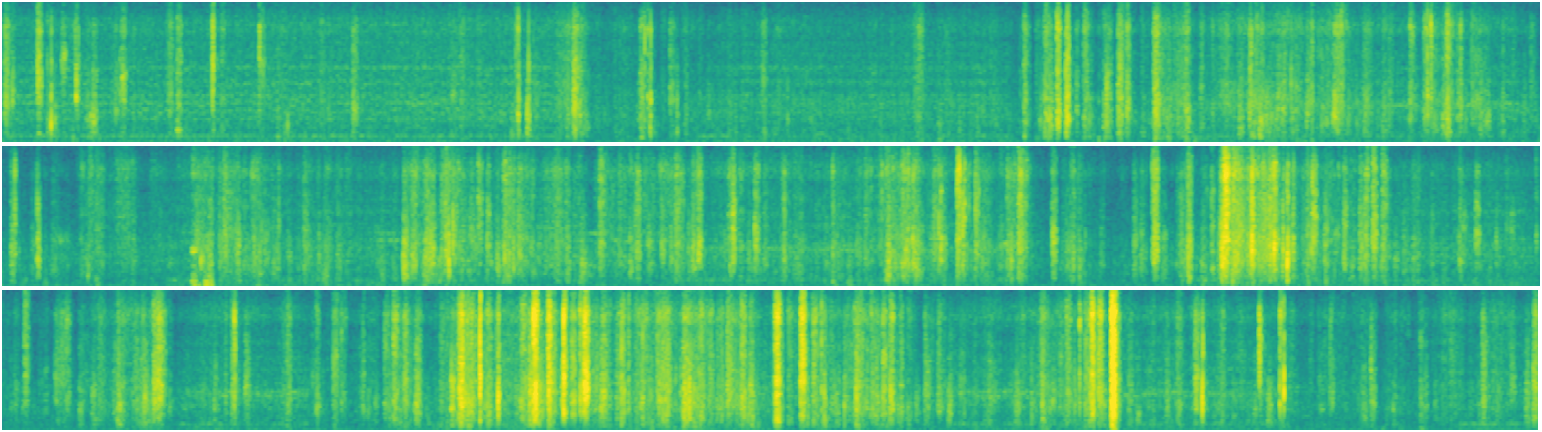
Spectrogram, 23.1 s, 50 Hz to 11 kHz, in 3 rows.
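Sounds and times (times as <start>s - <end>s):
adhesive paper crinkling: 8.8s - 23.0s.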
